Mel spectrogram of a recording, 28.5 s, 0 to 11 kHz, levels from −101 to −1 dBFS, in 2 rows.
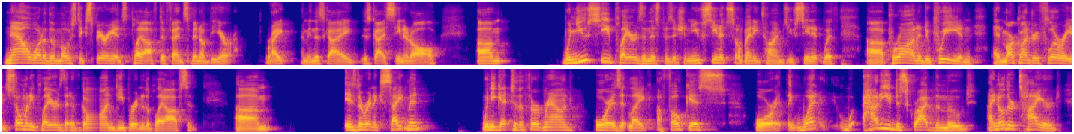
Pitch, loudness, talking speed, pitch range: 120 Hz, -18 LUFS, 190 wpm, 105-145 Hz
